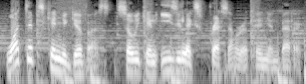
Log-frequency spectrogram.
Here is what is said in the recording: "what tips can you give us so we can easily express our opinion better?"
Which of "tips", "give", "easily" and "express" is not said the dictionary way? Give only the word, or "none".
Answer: none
